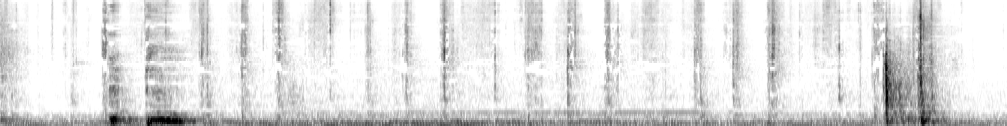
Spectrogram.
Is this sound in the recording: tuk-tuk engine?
no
